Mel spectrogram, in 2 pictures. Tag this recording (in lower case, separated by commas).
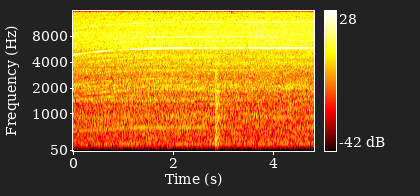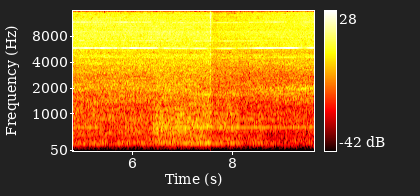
vacuum cleaner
